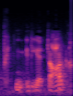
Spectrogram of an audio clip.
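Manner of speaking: low cursing to oneself; cussing in head. Retold or imitated. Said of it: "I'm cussing in my head".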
